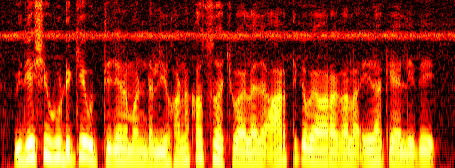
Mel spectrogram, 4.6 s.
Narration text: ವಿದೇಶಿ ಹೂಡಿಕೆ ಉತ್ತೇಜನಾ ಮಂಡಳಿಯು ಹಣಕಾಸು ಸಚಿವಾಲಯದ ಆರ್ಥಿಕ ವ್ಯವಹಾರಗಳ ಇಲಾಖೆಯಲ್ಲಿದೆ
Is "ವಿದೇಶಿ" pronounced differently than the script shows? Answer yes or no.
no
